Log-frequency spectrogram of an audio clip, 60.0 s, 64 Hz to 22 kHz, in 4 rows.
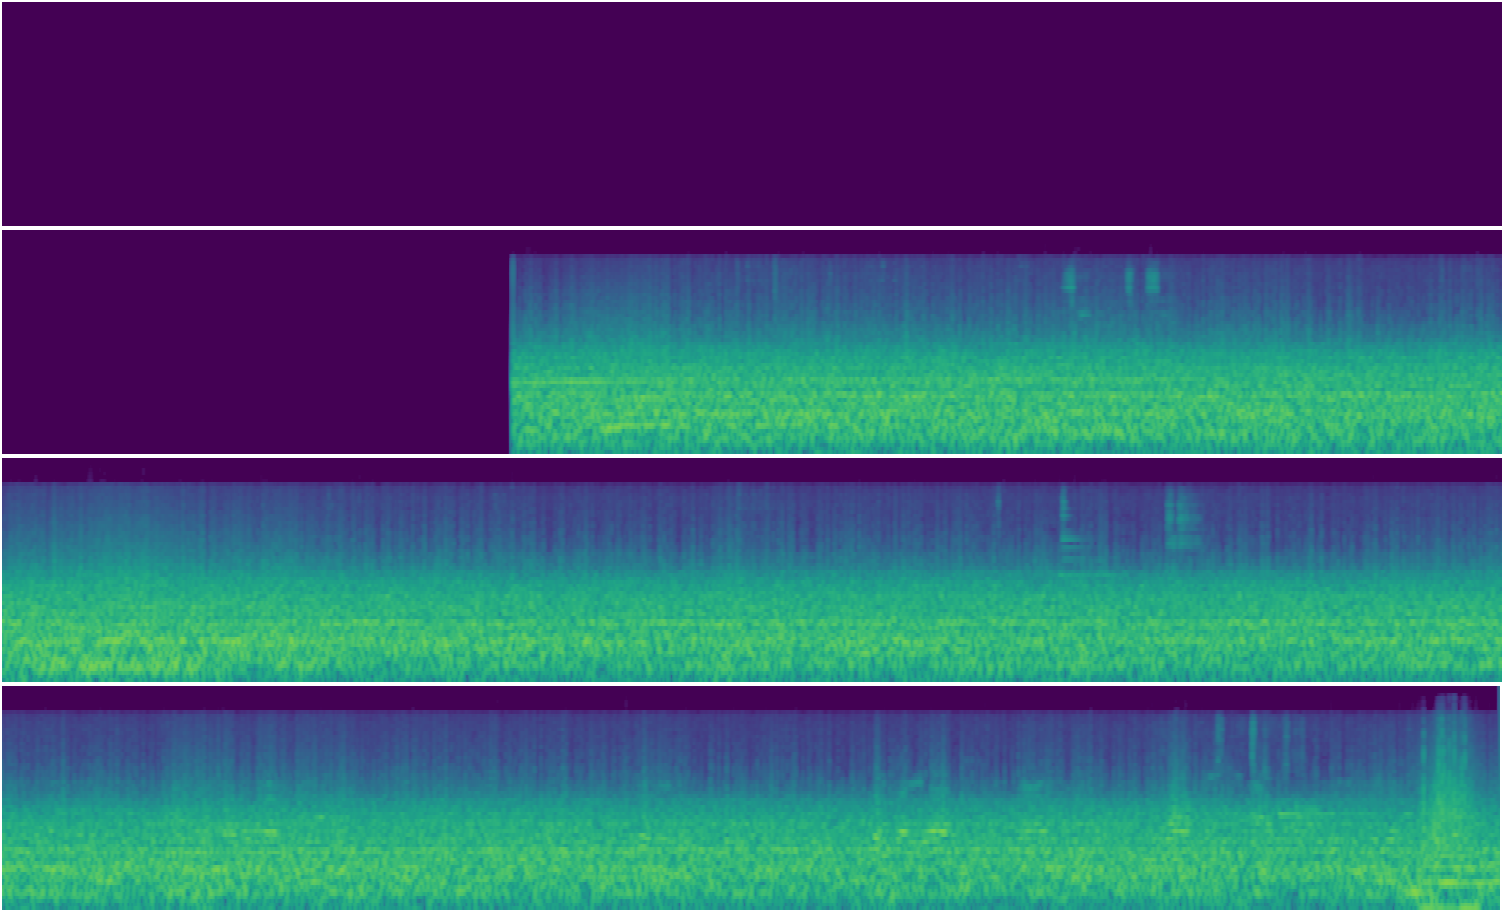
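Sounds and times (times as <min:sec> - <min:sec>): car engine and road noise: 0:20.1 - 0:59.9.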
